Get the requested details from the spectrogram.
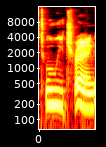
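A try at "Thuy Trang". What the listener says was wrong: No, you said Tui. It's Tweet. It's Tweet. Say Tweet.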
